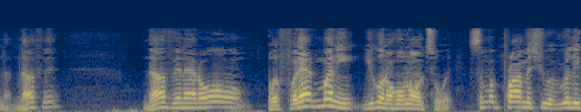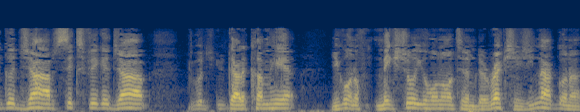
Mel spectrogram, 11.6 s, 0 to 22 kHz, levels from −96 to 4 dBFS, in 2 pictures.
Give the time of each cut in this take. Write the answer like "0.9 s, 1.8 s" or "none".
2.6 s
